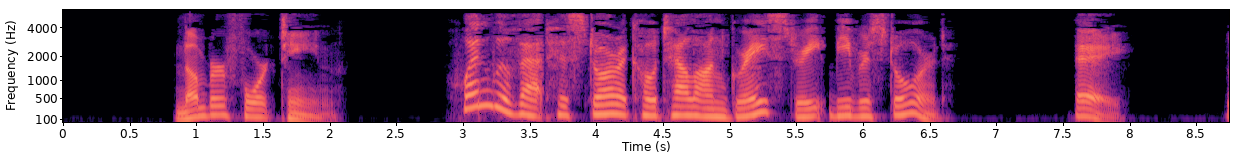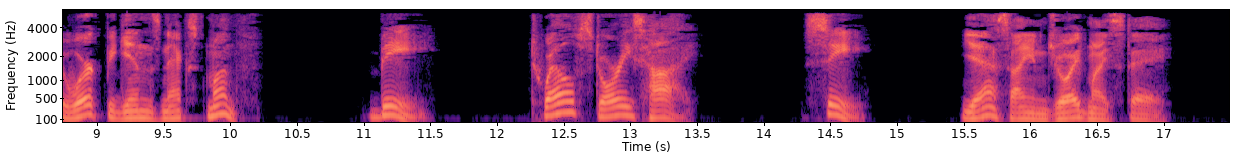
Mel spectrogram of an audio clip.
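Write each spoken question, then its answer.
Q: When will that historic hotel on Gray Street be restored?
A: A: The work begins next month.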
